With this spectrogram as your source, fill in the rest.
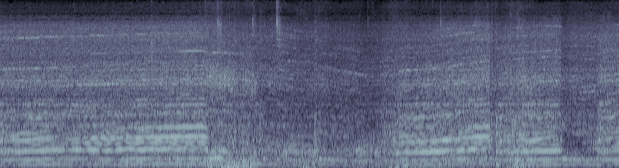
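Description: Race car engine whine in Le Mans Ultimate, a Porsche running close behind, loud and steady, with the pitch dipping and climbing through gear changes and no voices over it.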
